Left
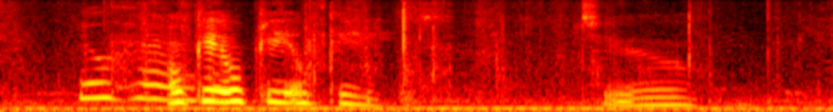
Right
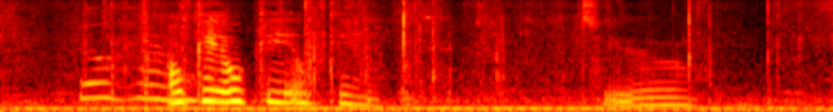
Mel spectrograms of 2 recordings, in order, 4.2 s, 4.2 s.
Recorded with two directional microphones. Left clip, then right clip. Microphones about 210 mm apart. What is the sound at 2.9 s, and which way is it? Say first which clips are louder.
Speech: left 2 dB; 20° left (ahead or behind).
